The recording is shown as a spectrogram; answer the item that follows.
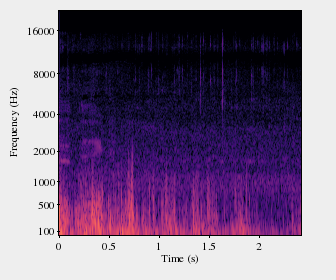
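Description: Low, uneven rumble of wind buffeting the microphone, fading toward the end.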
